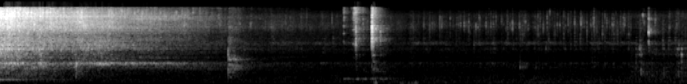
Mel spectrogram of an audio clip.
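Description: Masala for a Kerala-style mango pickle sizzles loudly in a pan as vinegar goes in, then the hiss fades to a softer bubbling with a few scrapes and clinks of stirring.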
